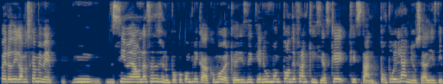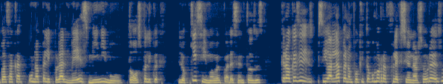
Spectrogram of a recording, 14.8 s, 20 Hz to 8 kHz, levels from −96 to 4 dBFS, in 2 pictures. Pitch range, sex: 235-290 Hz, female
